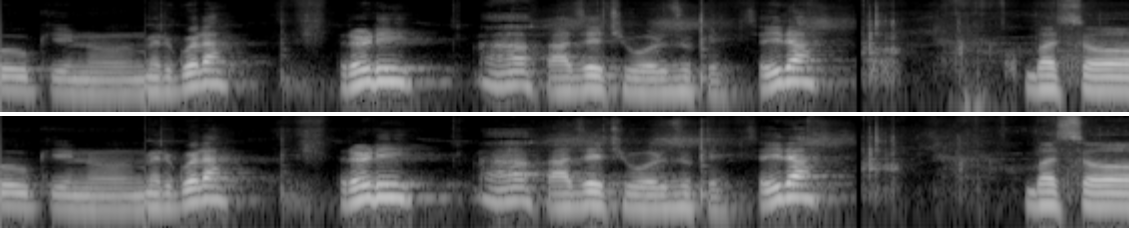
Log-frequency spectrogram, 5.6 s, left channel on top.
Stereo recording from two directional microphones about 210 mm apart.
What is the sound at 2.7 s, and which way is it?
Speech, centre (ahead or behind).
